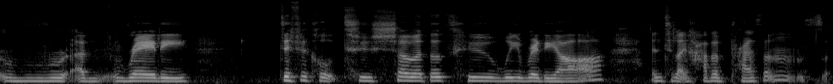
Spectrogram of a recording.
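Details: Adult woman who has stammered since about age 10, a late onset; stuttering (stammering).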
